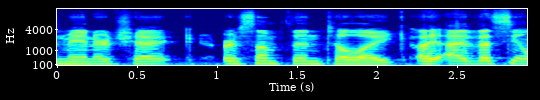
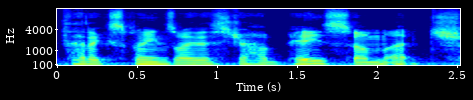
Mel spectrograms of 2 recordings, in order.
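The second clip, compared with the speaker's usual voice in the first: soft, barely voiced mumble under the breath; 2 semitones lower, 5 dB quieter than usual. Voicing a character's aside in a told scene, mumbling under his breath. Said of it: "Vance like mumbles under his breath".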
